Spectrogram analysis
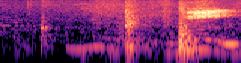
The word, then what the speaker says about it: knee: Knee. What's the silent letter in knee, Chandler? The K.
